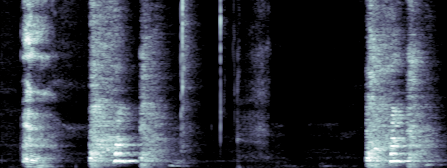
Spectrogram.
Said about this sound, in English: Sorry. Yeah. I don't know why I'm starting to cough a lot.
